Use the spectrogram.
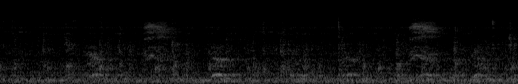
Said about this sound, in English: Okay, and as we progress through the day, we get more crows, definitely less wolves. So there's our crows happening.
